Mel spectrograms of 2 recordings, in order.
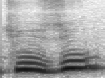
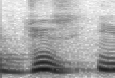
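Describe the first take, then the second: First: The z is followed by a u vowel. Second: The z is followed directly by a consonant.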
